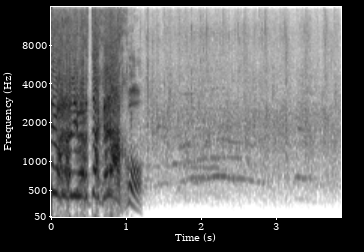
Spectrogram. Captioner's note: applause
